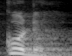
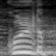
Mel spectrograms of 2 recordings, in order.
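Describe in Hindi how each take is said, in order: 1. इस शब्द का उच्चारण बिना किसी L की आवाज़ के होता है। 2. इस शब्द का उच्चारण L की साफ़ सुनाई देने वाली आवाज़ के साथ होता है।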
